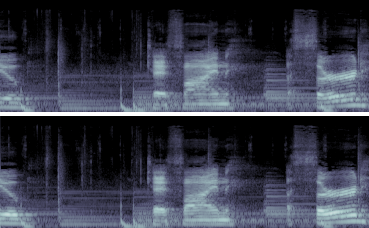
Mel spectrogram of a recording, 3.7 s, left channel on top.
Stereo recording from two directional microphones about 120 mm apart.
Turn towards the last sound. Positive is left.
turn(degrees=0)  # may be behind; listen again after turning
